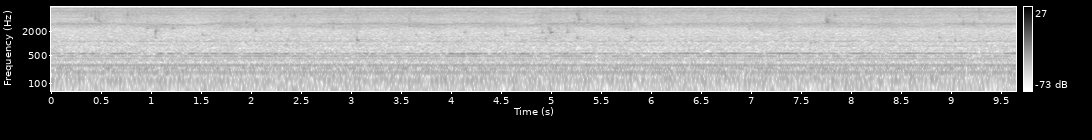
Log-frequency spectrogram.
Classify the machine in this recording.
pump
